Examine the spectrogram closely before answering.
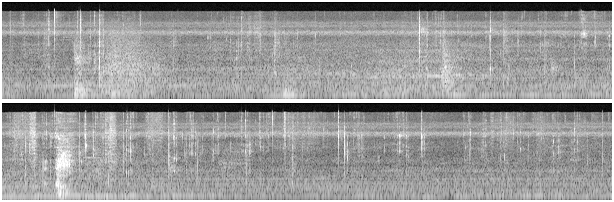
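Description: A man chews food noisily with his mouth close by.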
